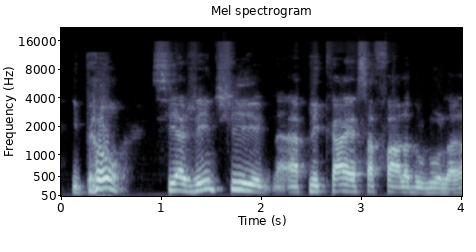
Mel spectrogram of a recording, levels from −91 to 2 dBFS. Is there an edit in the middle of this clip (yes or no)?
no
